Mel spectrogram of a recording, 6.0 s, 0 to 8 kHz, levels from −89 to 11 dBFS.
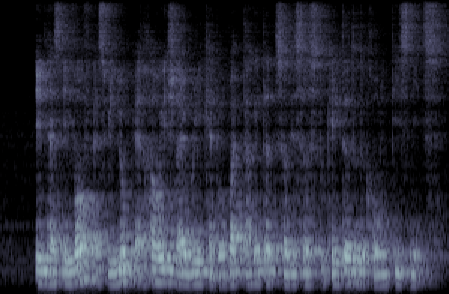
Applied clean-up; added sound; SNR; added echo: none; none; none; reverberation time 0.8 s.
